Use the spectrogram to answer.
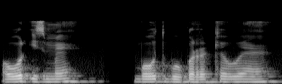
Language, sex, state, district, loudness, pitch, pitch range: Hindi, male, Uttar Pradesh, Shamli, -19 LUFS, 125 Hz, 120-130 Hz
